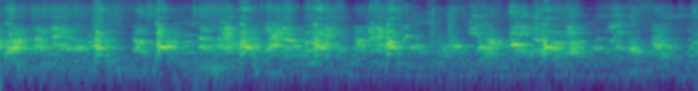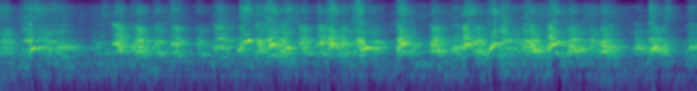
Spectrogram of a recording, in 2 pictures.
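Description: Dogs bark loudly and continuously in an echoing room.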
